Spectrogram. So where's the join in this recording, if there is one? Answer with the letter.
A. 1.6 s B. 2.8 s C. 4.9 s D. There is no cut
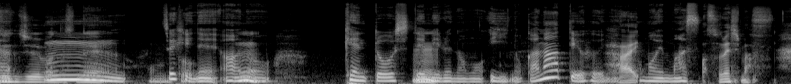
D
